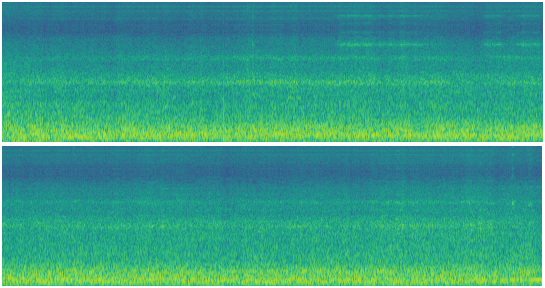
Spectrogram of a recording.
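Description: Train carriage rolling along the track, heard through an open window: a steady loud rumble and rush. A high squeal rises over it for about two seconds some seven seconds in, and briefly again about ten seconds in.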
